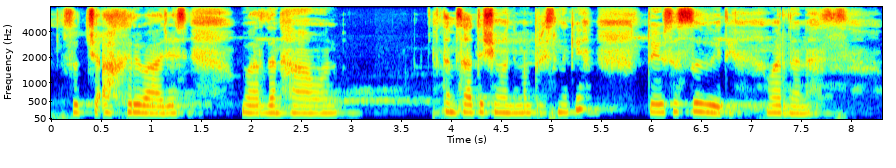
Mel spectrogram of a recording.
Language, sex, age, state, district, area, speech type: Kashmiri, female, 30-45, Jammu and Kashmir, Bandipora, rural, spontaneous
